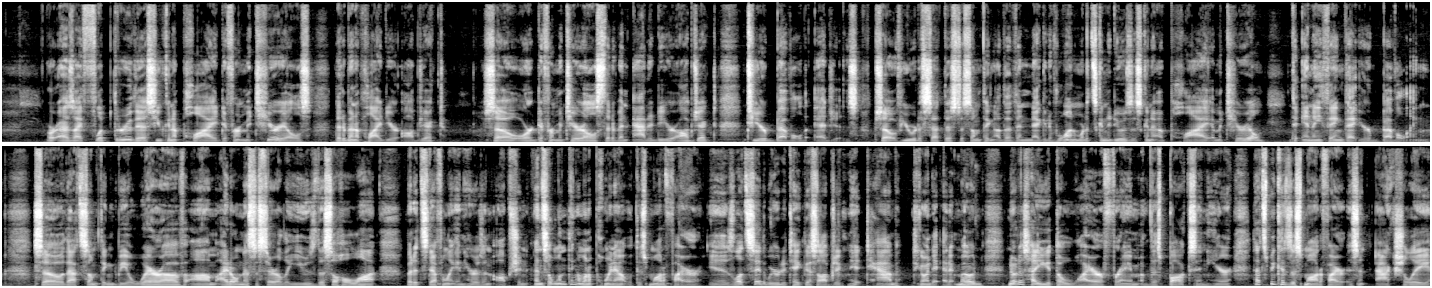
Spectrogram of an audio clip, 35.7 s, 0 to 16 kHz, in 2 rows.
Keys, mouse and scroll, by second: 0.9 click, 1.8 click, 3.2 click, 5.3 click, 10.5 click, 14.7 click, 25.8 scroll down 1, 26.2 click, 26.7 middle click, 28.2 Tab, 29.5-29.8 scroll up 2, 29.9 middle click, 32.7 scroll down 2, 33.1 scroll up 1.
